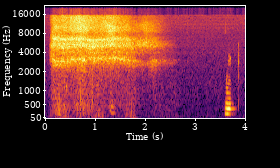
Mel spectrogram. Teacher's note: your teeth now you're going to put it there again but instead of activating your voice box you just breathe out the sound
